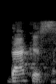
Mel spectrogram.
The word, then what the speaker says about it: Bacchus: So Bacchus, I'm not sure how to say it, Bacchus from BC. Bacchus, yes, like the god, yes.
